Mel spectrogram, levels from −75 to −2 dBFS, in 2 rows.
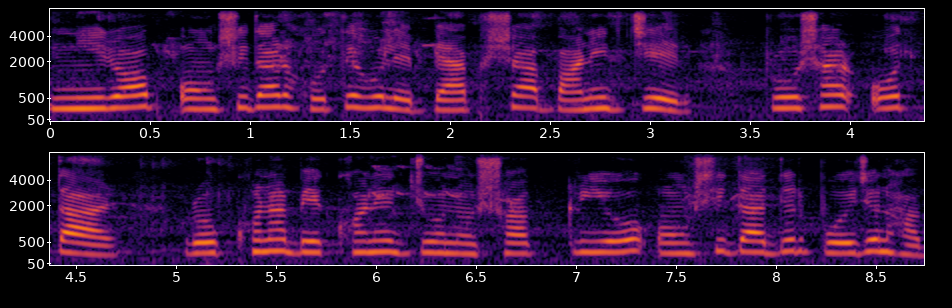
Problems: constant background noise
